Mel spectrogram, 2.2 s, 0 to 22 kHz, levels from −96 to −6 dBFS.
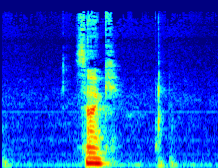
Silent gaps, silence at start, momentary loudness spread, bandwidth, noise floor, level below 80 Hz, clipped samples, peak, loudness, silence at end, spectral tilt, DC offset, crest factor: none; 0.8 s; 24 LU; 16.5 kHz; -62 dBFS; -56 dBFS; under 0.1%; -4 dBFS; -20 LUFS; 1.05 s; -6 dB/octave; under 0.1%; 22 dB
